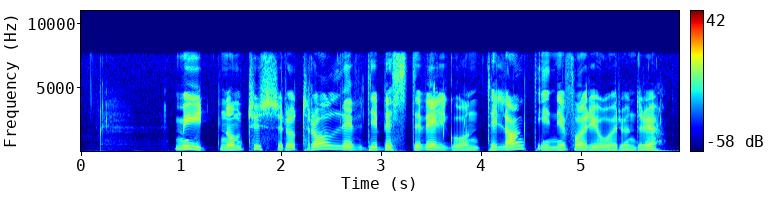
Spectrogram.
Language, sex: Norwegian, female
